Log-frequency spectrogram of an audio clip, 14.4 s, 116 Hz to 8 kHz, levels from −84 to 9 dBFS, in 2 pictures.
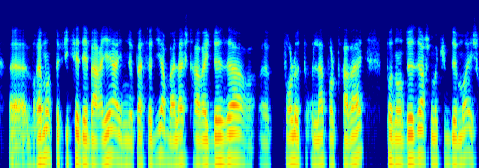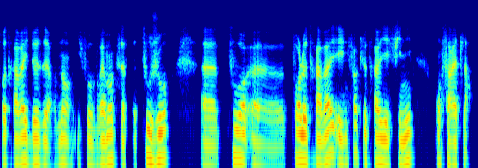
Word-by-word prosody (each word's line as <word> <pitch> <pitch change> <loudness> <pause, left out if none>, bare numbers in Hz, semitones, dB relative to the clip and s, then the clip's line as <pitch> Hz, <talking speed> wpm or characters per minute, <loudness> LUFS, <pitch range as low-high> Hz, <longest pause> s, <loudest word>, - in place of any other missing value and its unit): heu, - - +1
vraiment 130 +9 +2
se - - +1
fixer 135 +2 0
des 125 -2 +3
barrières 120 +6 +4
et 140 - 0
ne 115 -1 -5
pas 130 +2 0
se 125 - 0
dire: 155 +6 -1
«Bah, 115 -3 +1
là, 130 +2 +3
je - - -11
travaille 120 -1 +1
2 130 +2 +3
heures, 135 -6 +4
heu, 110 -2 -12 0.2
pour 130 0 -1
le 130 -1 +3
t - - -22
là, 120 0 0
pour 125 -1 -4
le 120 - -9
travail, 130 +8 +1 0.4
pendant 125 -3 +1
2 135 +4 +4
heures 155 -1 +3
je - - -5
m'occupe 125 0 -6
de 125 0 +2
moi 140 +6 -2
et - - -5
je - - -13
retravaille 130 0 +1
2 120 -1 -1
heures». 105 -3 -3
Non, 120 -1 -3
il 125 - -17
faut 115 -2 -5
vraiment 120 +5 0
que 135 - -20
ça - - -2
soit - - -13
toujours, 145 +1 +1 0.5
heu, 105 -1 -1 0.2
pour, 145 -2 +1
heu, 100 -2 -6
pour 140 - +3
le 135 -1 +6
travail 125 +5 +3
et - - 0
une 120 +1 -6
fois 170 - -4
que 150 - -6
le - - -5
travail 125 -3 +1
est - - -4
fini, 125 +6 -3 0.3
on - - -4
s'arrête - - 0
là. - - -7
125 Hz, 260 wpm, -23 LUFS, 120-135 Hz, 0.5 s, le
